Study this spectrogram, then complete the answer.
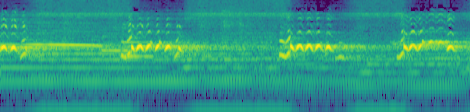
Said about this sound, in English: When we pretended we went camping, we roasted a marshmallow over a bunch of tea lights in our living room, and I played Sounds of the Loons in the Adirondacks on my phone.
